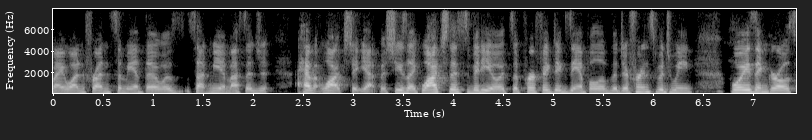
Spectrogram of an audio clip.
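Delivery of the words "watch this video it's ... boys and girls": usual speaking voice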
